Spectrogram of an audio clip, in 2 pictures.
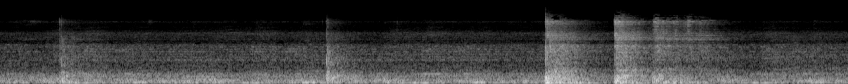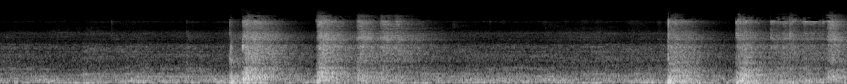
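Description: Heavy thuds on a gym floor over the steady background noise of a large room, coming in groups: a pair, then three close together, then another pair, a few seconds apart.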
